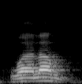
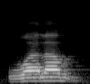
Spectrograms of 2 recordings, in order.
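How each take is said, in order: Both takes have the same delivery.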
